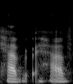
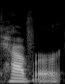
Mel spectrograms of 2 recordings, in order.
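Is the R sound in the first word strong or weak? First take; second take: weak; strong. First: The R sound is weak or dropped. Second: The R sound is strongly pronounced. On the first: The speaker calls it right. "it's more like have de grace" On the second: The speaker calls it wrong. "You were saying like Haver"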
